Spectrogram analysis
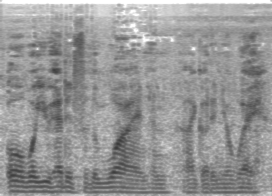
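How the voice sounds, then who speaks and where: A man's voice: deep voice, level tone, fairly quick, close to an everyday voice. A man playing a clumsy, meek nobleman in a fantasy game, hesitant and apologetic as he talks. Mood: bashful, hesitant. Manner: hesitant, apologetic, soft-hearted. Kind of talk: fantasy video game acting. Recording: music behind the dialogue.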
